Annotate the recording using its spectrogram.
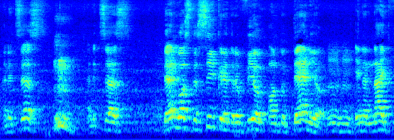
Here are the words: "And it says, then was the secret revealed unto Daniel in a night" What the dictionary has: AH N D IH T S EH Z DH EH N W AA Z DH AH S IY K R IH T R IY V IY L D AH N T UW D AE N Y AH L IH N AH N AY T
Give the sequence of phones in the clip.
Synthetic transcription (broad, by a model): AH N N IH T S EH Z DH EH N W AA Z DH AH S IY K R IH T R IY V IY L D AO N T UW D AE N Y AH L IH N AH N AY T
